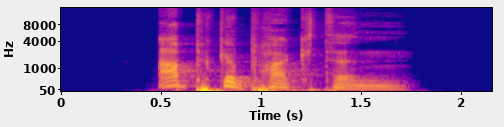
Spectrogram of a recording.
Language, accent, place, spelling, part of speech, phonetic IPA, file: German, Germany, Berlin, abgepackten, adjective, [ˈapɡəˌpaktn̩], De-abgepackten.ogg
- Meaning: inflection of abgepackt: 1. strong genitive masculine/neuter singular 2. weak/mixed genitive/dative all-gender singular 3. strong/weak/mixed accusative masculine singular 4. strong dative plural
